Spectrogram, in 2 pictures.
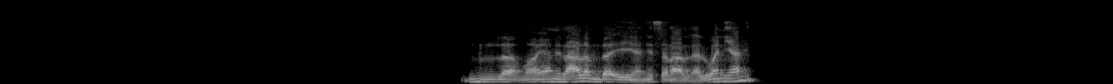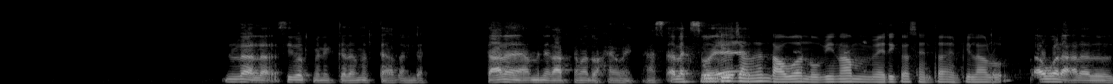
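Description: From 18.46 to 19.89 s the speech dips sharply and breaks up, falling by about 40 dB at its deepest before recovering. This is speech suppressed in double talk: both sides were likely talking at once, and the echo canceller, unable to separate this talker from loudspeaker echo, turned everything down.

At 20.74 to 20.78 s a brief, faint scrap of the voice returns 286 ms late, far quieter than the speech around it. This echo leak is likely a loudspeaker on one end whose echo canceller let some of the microphone pickup slip back into the call.

From 20.91 to 21.53 s the same suppression returns: the speech again sinks deeply, by about 40 dB at worst, and breaks apart while the other side is likely talking over it.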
